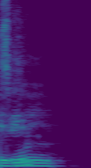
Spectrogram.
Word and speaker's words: zine: Zine. I say zine. – Yeah. Because it's a shortened version of magazine.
